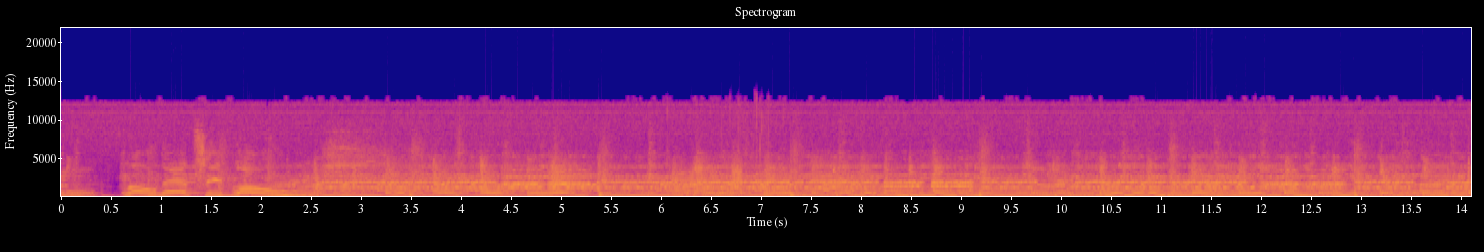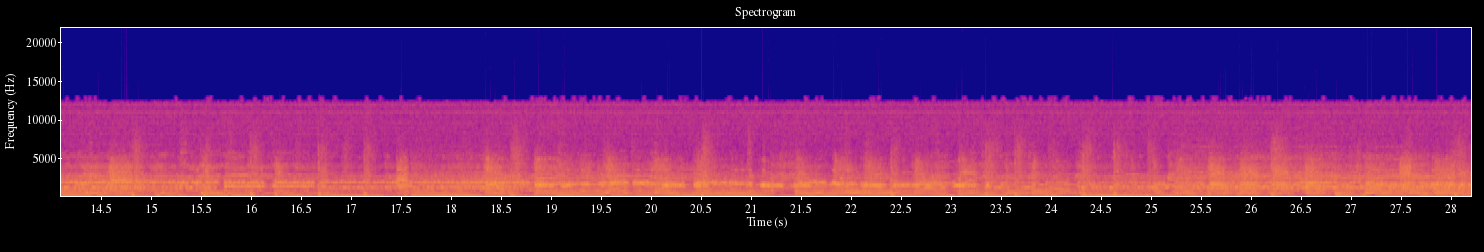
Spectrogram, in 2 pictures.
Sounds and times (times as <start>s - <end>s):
Rock and roll: 0.0s - 28.2s.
